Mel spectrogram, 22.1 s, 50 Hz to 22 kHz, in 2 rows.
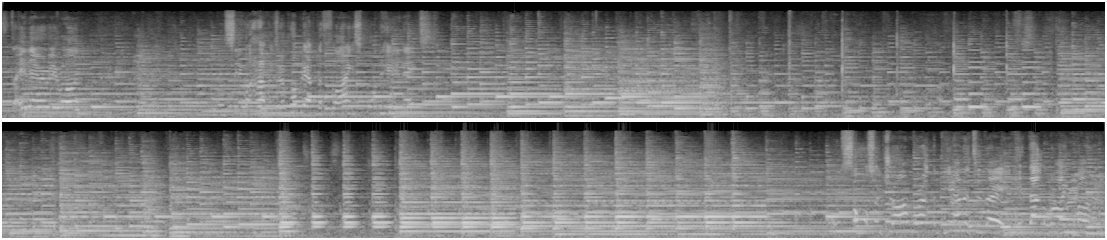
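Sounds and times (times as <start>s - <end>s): upright piano playing: 0.0s - 22.0s.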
